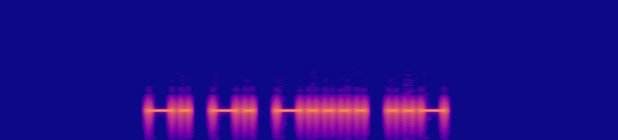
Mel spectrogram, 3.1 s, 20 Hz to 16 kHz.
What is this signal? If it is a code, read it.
Morse code, heard as a keyed tone, about 30 wpm, 700 Hz. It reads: NN6U
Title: USA Call Signs - 4 Characters - 2x Character Spacing - 30wpm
